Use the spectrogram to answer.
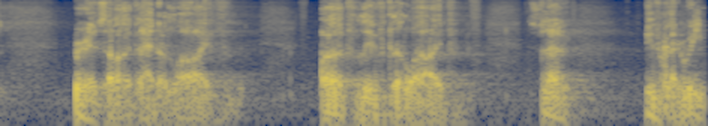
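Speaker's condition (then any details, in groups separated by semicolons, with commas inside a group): Laryngectomy for throat cancer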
